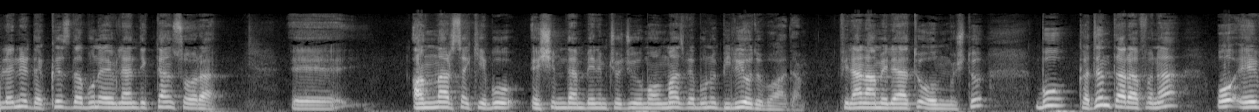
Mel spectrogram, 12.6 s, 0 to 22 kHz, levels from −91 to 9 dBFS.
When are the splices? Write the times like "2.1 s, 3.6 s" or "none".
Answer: none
